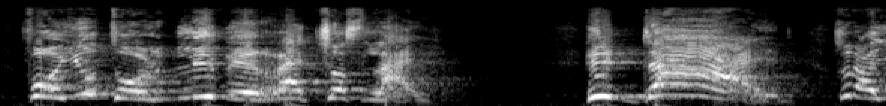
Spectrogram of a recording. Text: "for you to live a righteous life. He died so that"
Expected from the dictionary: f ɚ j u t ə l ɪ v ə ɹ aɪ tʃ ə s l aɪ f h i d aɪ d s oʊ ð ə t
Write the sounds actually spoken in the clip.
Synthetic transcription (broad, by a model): f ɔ j u t ə l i v ə ɹ aɪ tʃ ə s l aɪ f h i d aɪ d s oʊ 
